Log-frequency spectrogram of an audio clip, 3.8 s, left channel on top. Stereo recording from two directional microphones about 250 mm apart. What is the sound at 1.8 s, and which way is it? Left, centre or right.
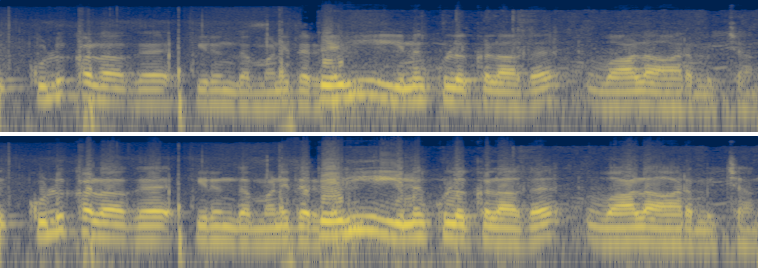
Speech, right.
